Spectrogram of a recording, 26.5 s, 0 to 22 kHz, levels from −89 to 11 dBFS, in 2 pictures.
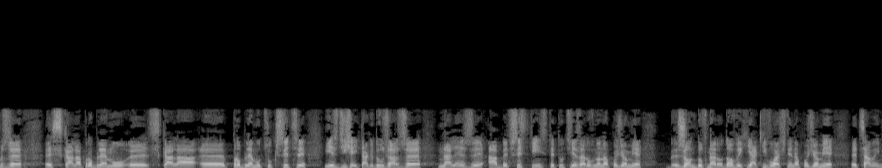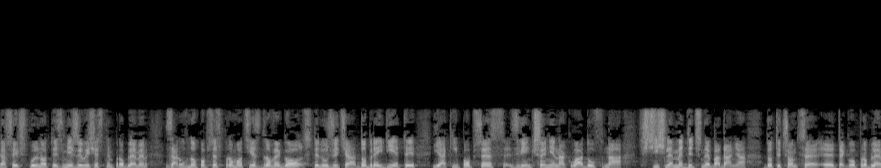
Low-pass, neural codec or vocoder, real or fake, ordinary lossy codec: none; none; real; none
